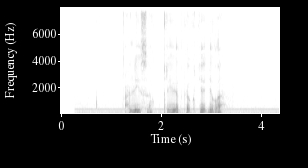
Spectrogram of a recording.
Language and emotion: Russian, neutral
